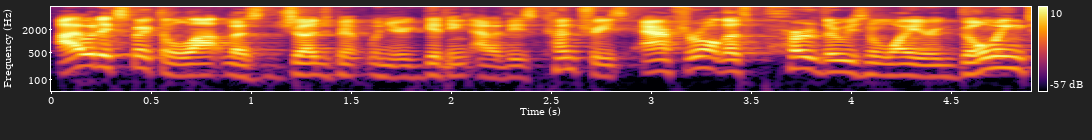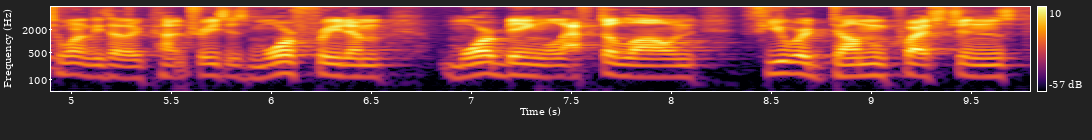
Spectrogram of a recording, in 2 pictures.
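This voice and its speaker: A man hosting his channel, giving brisk, opinionated advice straight to camera with a touch of sarcasm. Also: mid-range voice. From United States. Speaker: channel host. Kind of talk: talking-head advice commentary.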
